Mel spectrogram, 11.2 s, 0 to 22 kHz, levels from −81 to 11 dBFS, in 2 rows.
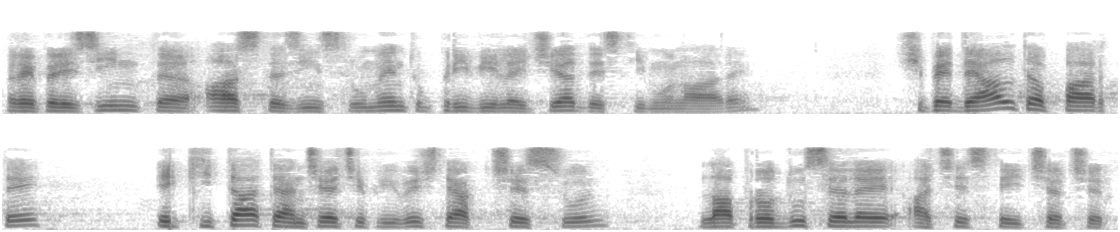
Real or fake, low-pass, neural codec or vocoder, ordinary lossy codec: real; 7.2 kHz; none; none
